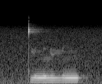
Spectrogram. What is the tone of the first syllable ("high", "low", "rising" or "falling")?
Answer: high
